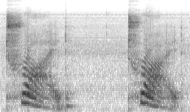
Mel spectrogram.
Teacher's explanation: There's no additional syllable. The I sound is voiced, so we continue on with the voiced D sound.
